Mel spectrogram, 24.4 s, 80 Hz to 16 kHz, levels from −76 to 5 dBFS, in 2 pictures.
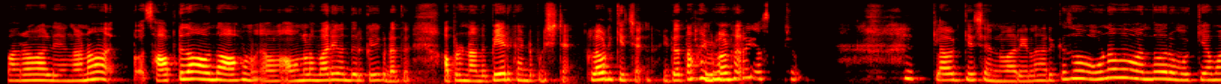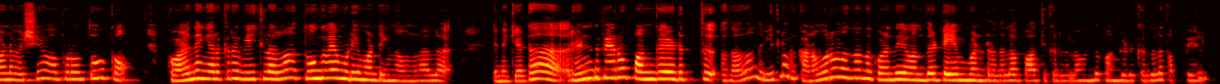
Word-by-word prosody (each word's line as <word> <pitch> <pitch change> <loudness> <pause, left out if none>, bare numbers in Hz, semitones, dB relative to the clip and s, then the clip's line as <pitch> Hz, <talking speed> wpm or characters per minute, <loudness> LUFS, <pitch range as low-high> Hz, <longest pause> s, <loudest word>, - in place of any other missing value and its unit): பரவாயில்லயேங்க. 240 -1 0
ஆனா, 270 +4 +4 0.3
இப்ப 310 +3 -10
சாப்பிட்டு 240 +3 +7
தான் 310 0 +9
வந்து 275 -1 +5
ஆகணும். 255 +2 +3
அவ 220 - -2
அவங்கள 235 +3 0
மாரி 250 +2 +3
வந்து 255 -1 0
இருக்கவே 245 0 -4
கூடாது. 215 -3 -4 0.4
அப்புறம் 240 -1 +1
நான் 225 0 +3
அந்த 220 - -6
பேர் 265 +1 +7
கண்டுபிடிச்சுட்டேன். 245 +2 -4 0.2
க்ளவுட் 280 +2 +6
கிட்சன் 260 +2 -4 0.2
இத 245 +2 +1
தான் 295 - +3
நான் 335 - +4
இவ்ளோ 270 +1 +6
நேரம் 360 +4 -2
யோசிட்ருந்தேன். 300 -2 -10 1.2
க்ளவுட் 260 0 0
கிட்சன் 260 -4 -3
மாரில்லா 215 +2 -4
இருக்கு. 245 +5 -5
சோ, 330 - +3 0.2
உணவு 365 +3 +1 0.2
வந்து 300 0 0
ஒரு 295 -1 +2
முக்கியமான 270 +1 -2
விஷயம். 310 +6 -5
அப்புறம் 295 0 -5
தூக்கம். 330 -7 -3 0.4
கொழந்தைங்க 300 +7 +1
இருக்கிற 330 +2 -3
வீட்லல்லா 305 +2 -1 0.2
தூங்கவே 340 +2 +3
முடிய 295 -2 0
மாட்டேன்ங்கிது 240 -4 -4
அவங்களால. 230 +2 -9 0.6
என்ன 215 0 -6
கேட்டா 220 +8 -2 0.4
2 330 +6 +1
பேரும் 370 +1 +1
பங்கு 300 0 +3
எடுத்து. 295 -1 -5 0.2
அதாவது, 230 +7 -7
அந்த 340 -6 -6
வீட்ல 280 +12 -7
ஒரு 330 - -7
கணவரும் 315 - -2
வந்து, 350 -1 -4
அந்த 330 -1 -2
கொழந்தைய 275 +1 0
வந்து 260 +1 0 0.2
டேம் 255 0 +1
பண்றதிலா 240 0 -6
பார்த்துக்கிறதுல 230 -1 -10
வந்து 245 +3 -7
பங்கு 235 -1 -8
எடுக்கிறதுல 235 +3 -10
தப்பே 235 +1 -15
இல்ல. 315 - -14
265 Hz, 165 wpm, -22 LUFS, 240-300 Hz, 1.2 s, தான்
